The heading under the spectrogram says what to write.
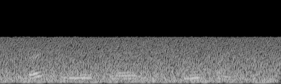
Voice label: compressed 12db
